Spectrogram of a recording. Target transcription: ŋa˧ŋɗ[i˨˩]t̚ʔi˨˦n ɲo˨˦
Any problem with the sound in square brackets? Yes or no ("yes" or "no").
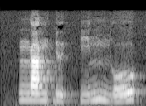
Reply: yes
